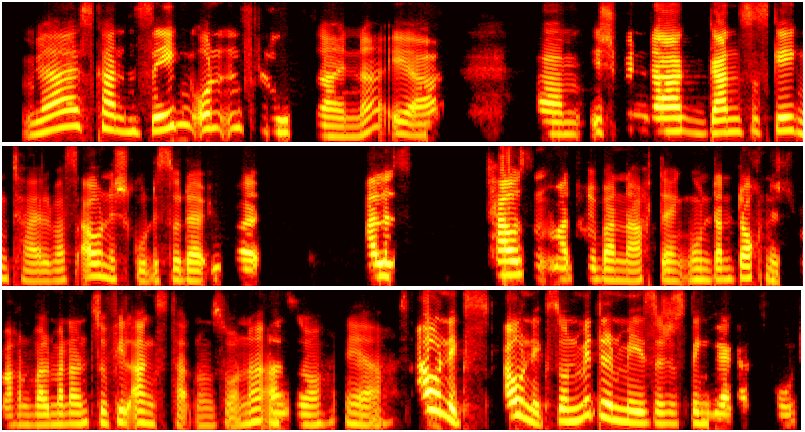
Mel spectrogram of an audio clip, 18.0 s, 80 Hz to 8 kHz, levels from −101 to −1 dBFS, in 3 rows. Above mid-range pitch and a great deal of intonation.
Yes: high, 195 Hz; wide, 6.1 semitones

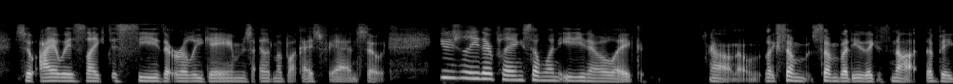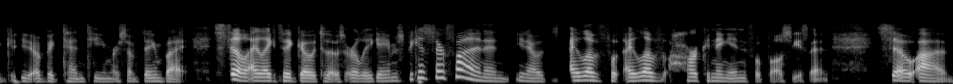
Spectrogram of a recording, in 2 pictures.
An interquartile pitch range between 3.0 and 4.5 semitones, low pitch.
No: average, 3.6 semitones; medium, 155 Hz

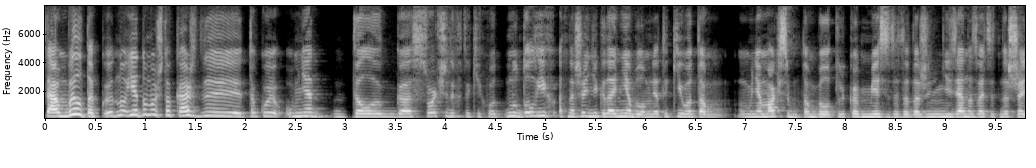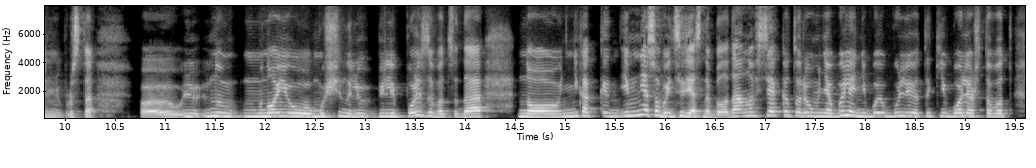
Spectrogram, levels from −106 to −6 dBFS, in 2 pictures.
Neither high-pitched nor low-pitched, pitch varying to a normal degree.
No: high, 220 Hz; average, 3.7 semitones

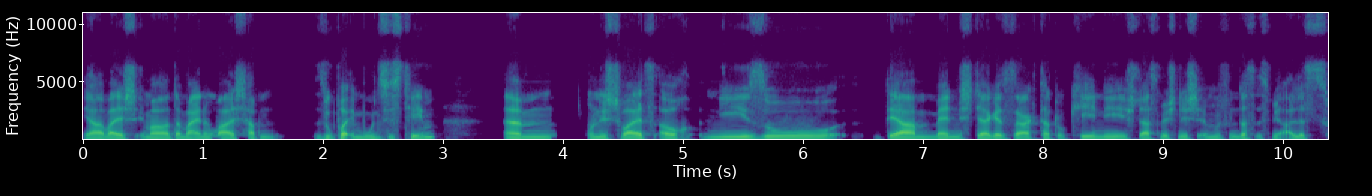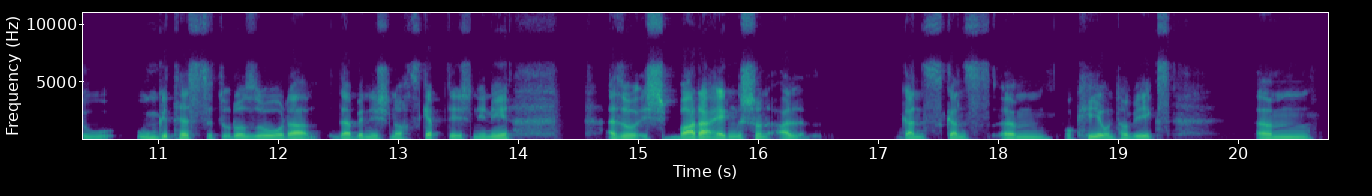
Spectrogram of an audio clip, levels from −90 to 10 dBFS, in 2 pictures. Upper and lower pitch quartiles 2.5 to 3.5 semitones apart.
Yes: average, 2.8 semitones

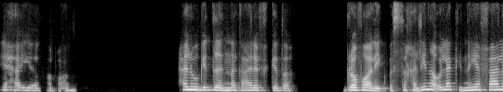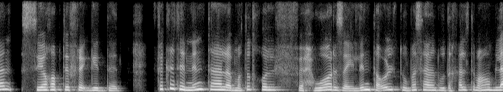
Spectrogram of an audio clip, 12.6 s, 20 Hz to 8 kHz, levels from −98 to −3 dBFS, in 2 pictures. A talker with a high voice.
Yes: high, 220 Hz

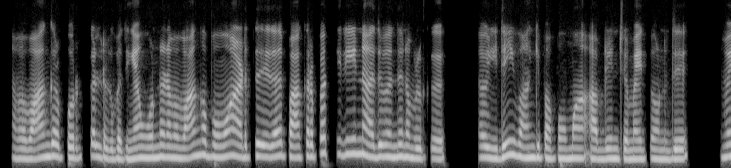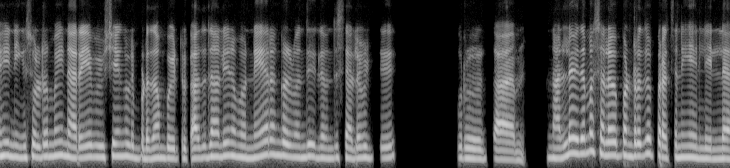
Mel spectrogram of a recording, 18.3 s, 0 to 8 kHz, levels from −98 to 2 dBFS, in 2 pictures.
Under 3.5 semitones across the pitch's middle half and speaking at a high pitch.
Yes: average, 3.1 semitones; high, 195 Hz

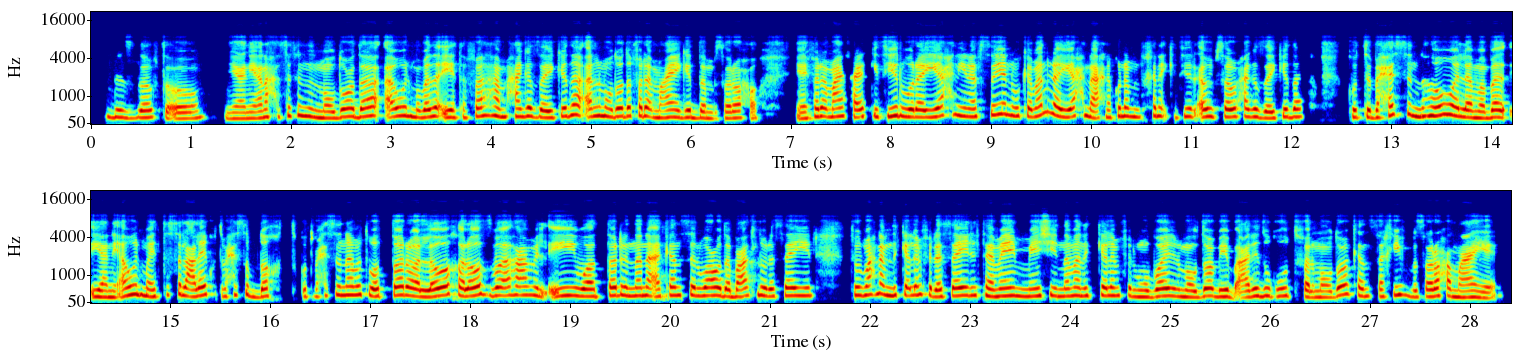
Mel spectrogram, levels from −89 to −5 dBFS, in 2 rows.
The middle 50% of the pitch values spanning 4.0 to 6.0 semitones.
No: average, 2.8 semitones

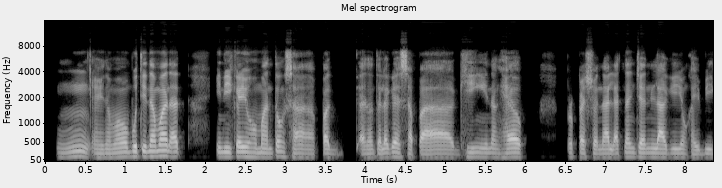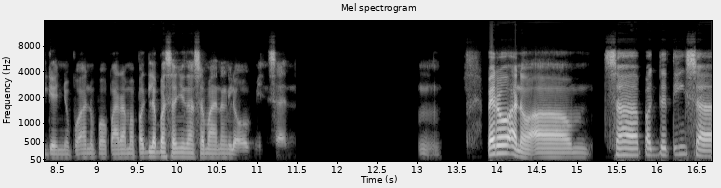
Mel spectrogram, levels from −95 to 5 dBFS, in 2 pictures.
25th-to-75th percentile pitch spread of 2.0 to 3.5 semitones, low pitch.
Yes: narrow, 2.6 semitones; low, 115 Hz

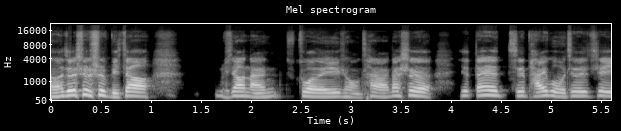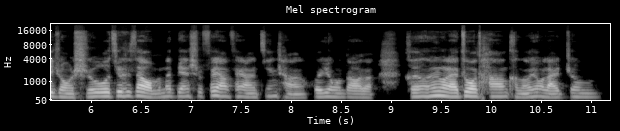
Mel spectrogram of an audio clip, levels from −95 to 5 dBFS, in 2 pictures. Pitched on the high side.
No: medium, 165 Hz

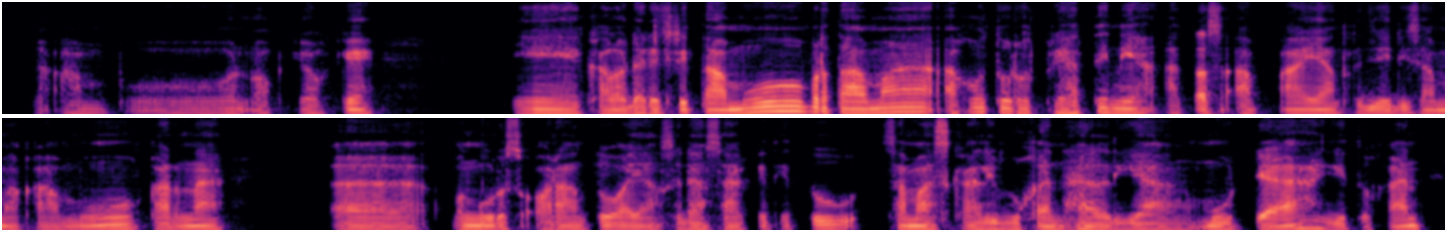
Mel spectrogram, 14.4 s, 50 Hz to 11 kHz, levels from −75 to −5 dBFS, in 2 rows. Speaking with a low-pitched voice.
Yes: very low, 95 Hz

